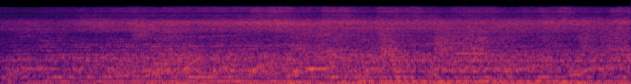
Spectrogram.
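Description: Loud music with heavy bass, played over a fairground ride's loudspeakers.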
